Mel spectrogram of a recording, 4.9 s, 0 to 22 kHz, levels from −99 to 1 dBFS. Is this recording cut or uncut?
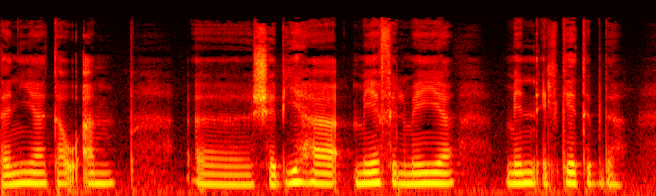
uncut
